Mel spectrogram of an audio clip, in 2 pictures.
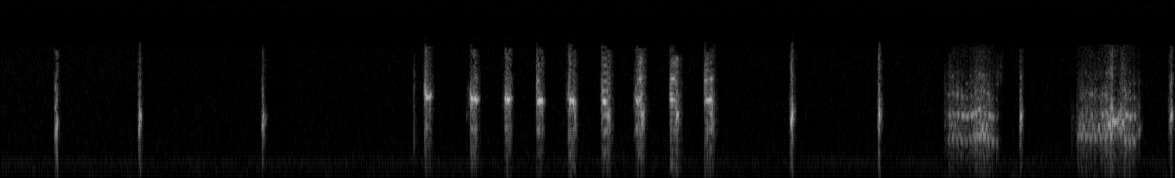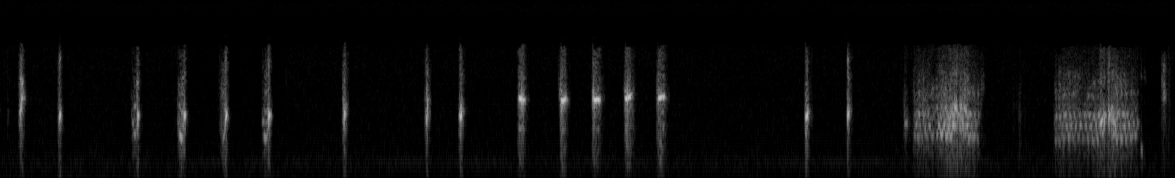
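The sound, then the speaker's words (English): A hand-operated turkey call imitates a hen: crisp single clucks, quick runs of short notes and soft yelps, broken by a few low rolling purrs. The sounds are clear and moderately loud, with no talking. “I'll do a little purring and clucking, and I'll just do some plain yelps.”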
